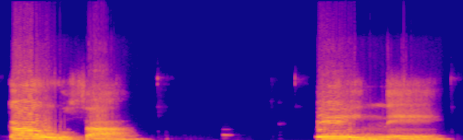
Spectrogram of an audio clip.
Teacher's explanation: En un diptongo decreciente, en este caso, el orden es distinto. Primero va la vocal abierta y luego la vocal cerrada. ¿Ok? Entonces, ahí la voz es decreciente.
